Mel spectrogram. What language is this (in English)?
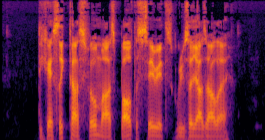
Latvian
